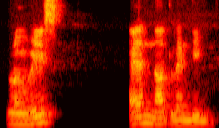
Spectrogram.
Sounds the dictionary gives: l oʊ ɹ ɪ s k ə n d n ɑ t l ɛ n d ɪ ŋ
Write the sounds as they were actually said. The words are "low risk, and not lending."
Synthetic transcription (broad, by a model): l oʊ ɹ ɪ s ə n n ɑ t l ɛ n d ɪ ŋ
